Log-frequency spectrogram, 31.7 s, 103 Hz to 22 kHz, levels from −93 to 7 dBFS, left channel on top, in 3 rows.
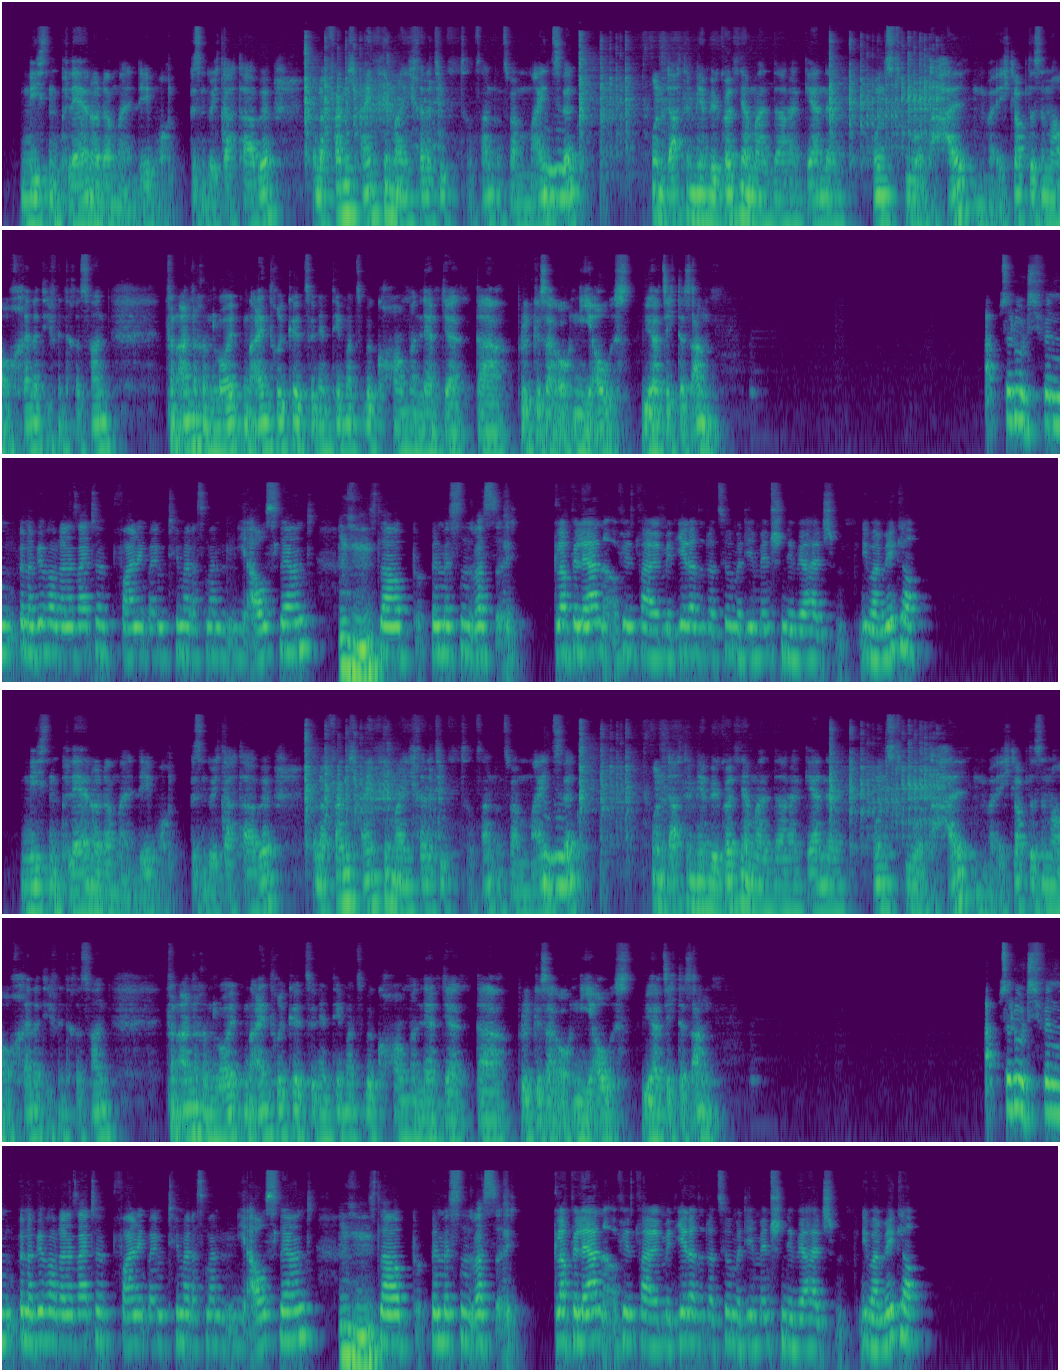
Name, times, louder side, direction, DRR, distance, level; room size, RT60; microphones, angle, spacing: voice 1, 0.2-4.5 4.8-5.7 6.5-8.4 8.7-17.7 24.5-24.9, left 2 dB, 80° left, 0.9 m, -28 dB
sound 1, 2.3-6.9 7.5-9.7, left 2 dB, 30° left, 1.0 m, -38 dB
voice 2, 5.4-5.8 20.4-24.2 24.9-25.2 25.5-26.3 26.7-30.2, equal, 20° right, 0.4 m, -26 dB
3.0 x 2.2 x 2.4 m
head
